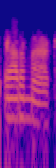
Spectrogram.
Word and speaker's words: Adamek: Yeah, it's Adamek. It's unfortunately three syllables and six letters, so it's a mouthful.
